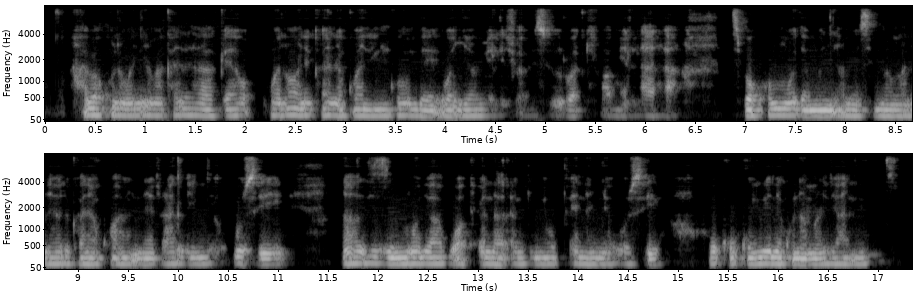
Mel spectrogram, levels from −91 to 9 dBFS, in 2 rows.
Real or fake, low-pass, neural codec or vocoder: fake; 7.2 kHz; codec, 16 kHz, 16 kbps, FunCodec, trained on LibriTTS, 50 frames a second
